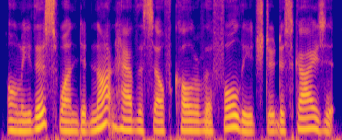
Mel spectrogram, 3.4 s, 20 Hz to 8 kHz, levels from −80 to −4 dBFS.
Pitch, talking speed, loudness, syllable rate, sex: 170 Hz, 265 wpm, -17 LUFS, 6.8 syllables/s, female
